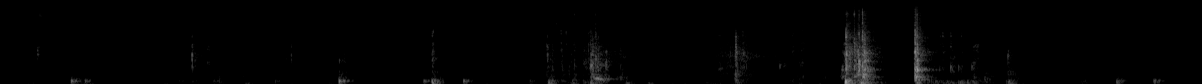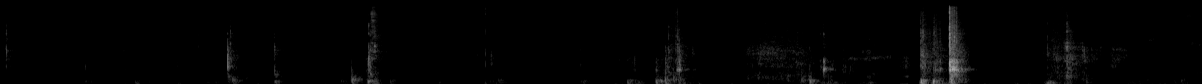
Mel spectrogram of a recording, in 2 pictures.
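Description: Hands handling an RC buggy's plastic body shell and fittings: scattered small clicks, rustles and knocks, with two louder knocks, one about a third of the way in and one near the end.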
